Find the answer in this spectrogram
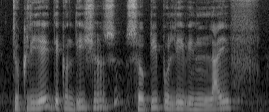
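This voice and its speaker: With a Spanish accent, a man speaks in a dark, mellow tone at a fairly slow pace, his pitch varying in an ordinary way. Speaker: professor. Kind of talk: interview.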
